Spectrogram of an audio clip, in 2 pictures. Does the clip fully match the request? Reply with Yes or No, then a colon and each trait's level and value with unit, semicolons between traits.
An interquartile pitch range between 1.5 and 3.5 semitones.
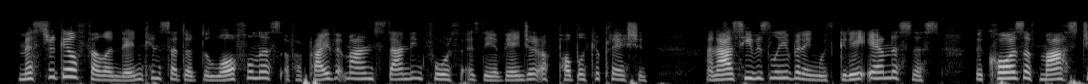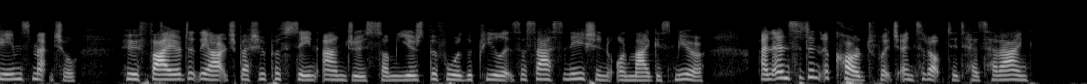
No: average, 3.9 semitones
